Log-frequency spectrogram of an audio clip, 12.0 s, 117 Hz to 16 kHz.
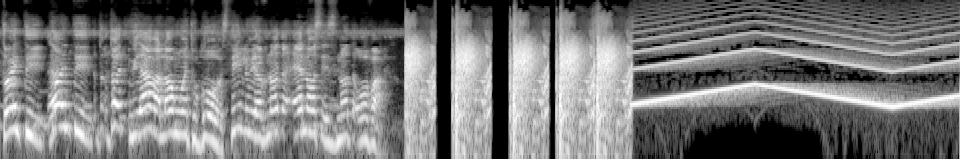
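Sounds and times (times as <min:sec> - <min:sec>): lashing strokes: 0:05.1 - 0:07.9
electronic siren tone: 0:05.4 - 0:12.0.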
